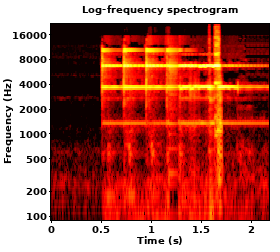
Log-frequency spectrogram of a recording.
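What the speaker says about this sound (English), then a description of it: "so little chime bell for you guys" Small chime bell rung several times in quick succession, bright ringing strikes close and clear, fading out after the last hit, with no talk over it.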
